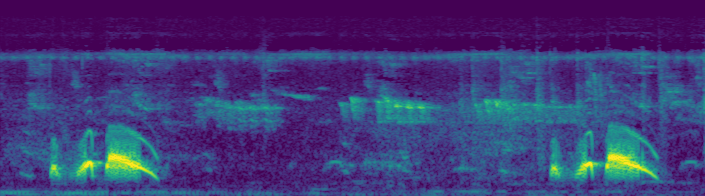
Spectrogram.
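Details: Spotted dove cooing energetically for use as a master song to train captive birds. Two phrases about five seconds apart, each of brief upward notes and one long sliding coo. Soft twittering and a low rumble continue between phrases.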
